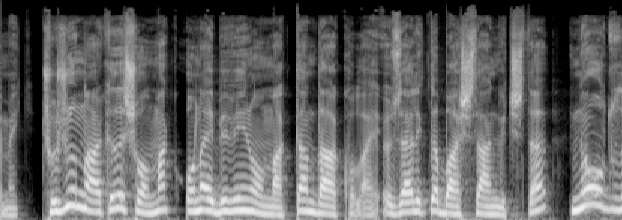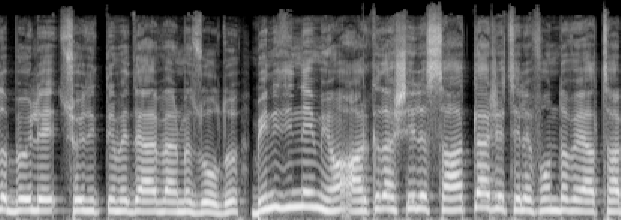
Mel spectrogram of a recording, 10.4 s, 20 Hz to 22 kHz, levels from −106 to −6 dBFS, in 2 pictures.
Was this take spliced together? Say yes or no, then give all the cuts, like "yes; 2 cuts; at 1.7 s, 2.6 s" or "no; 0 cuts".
yes; 1 cut; at 4.7 s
